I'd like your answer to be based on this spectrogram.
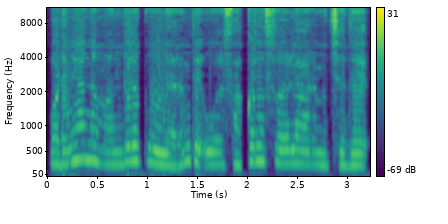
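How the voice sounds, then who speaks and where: A woman tells a children's cartoon story in a steady, high, mellow voice. The sound is dry and set back from the mic. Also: moderate pace, no echo, far from the mic, poor audio. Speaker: narrator. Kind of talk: storybook narration.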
